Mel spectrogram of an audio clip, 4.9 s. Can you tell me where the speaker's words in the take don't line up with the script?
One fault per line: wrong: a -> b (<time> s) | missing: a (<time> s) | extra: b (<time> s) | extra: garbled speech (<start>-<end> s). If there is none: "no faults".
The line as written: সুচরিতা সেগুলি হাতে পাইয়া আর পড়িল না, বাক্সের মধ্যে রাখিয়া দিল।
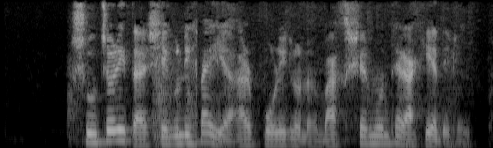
missing: হাতে (1.9 s)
